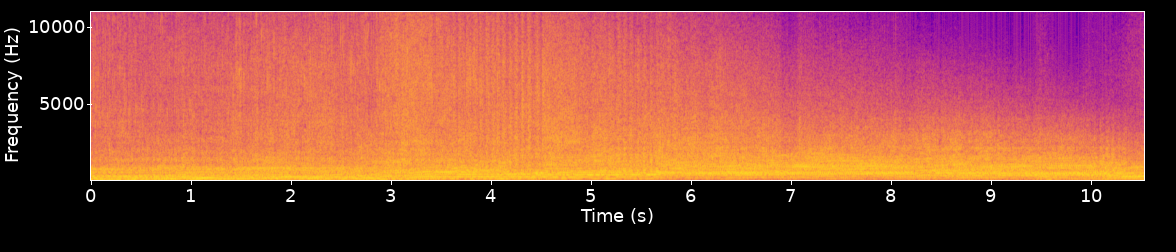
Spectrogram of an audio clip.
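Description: Car engines roar and rise in pitch as the cars speed away.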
